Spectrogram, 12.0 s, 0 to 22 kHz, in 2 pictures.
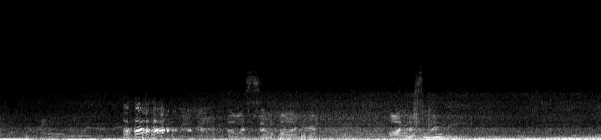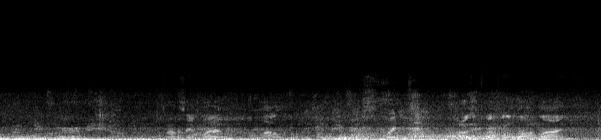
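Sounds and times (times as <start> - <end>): steady low rumble: 0.0 - 12.0
people talking: 0.4 - 4.8, 5.6 - 11.8
people laughing: 1.2 - 3.2.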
